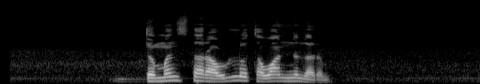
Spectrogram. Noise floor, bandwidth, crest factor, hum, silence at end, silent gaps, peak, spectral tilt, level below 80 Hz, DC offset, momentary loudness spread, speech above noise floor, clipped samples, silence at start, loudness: -59 dBFS; 10 kHz; 20 dB; none; 1.5 s; none; -8 dBFS; -7 dB/octave; -72 dBFS; under 0.1%; 8 LU; 36 dB; under 0.1%; 1.2 s; -24 LUFS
